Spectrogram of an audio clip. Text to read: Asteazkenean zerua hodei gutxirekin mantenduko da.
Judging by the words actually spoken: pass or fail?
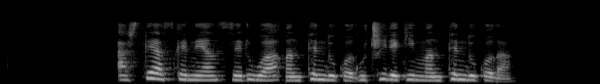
fail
